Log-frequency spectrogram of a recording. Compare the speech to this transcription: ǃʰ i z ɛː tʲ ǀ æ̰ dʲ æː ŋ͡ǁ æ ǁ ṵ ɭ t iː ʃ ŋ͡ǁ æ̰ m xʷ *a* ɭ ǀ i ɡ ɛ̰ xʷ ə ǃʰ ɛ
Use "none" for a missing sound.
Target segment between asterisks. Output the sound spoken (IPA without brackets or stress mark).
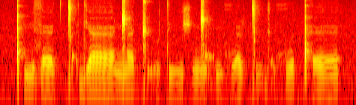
æ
